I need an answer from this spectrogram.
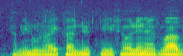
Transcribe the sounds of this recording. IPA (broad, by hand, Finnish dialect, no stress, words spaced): jɑ minun ɑikɑn nyt niː se ol enemp ʋɑː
